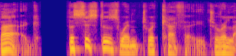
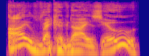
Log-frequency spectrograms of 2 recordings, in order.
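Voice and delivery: higher, slower accusing cry; 5 semitones higher, slower than usual. A narrator's reading. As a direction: call it out in accusation. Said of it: "cried the professor".

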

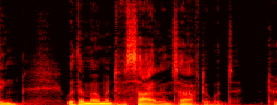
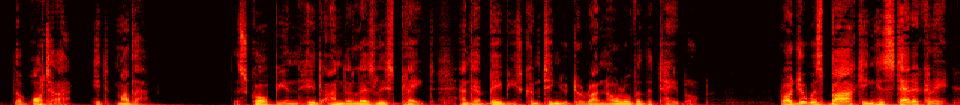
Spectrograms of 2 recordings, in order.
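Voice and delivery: ordinary delivery, nothing marked

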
